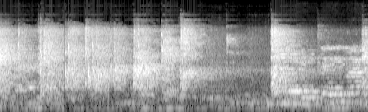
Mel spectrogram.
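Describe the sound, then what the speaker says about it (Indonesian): A small classroom group claps for classmates during a teaching practice lesson, uneven bursts of hand claps and taps rising and pausing over a few seconds, close and moderately loud. "Tepuk tangan dulu untuk teman kalian yang sedang mengikuti"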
